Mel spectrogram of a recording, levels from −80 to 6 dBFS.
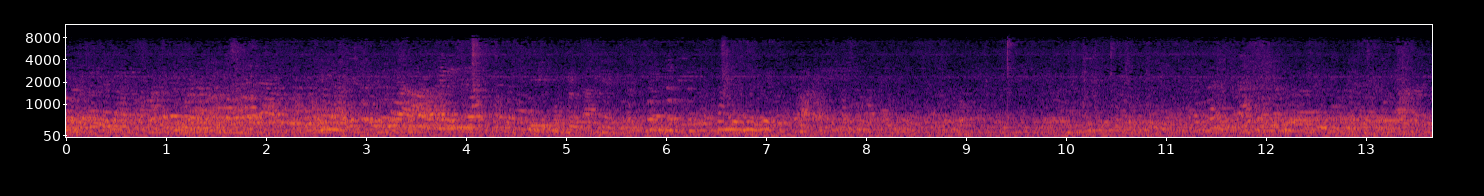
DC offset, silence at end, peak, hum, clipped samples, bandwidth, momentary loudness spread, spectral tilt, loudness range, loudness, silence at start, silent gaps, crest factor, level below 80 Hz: under 0.1%; 0 s; -14 dBFS; none; under 0.1%; 9 kHz; 7 LU; -6.5 dB/octave; 6 LU; -29 LUFS; 0 s; none; 16 dB; -42 dBFS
